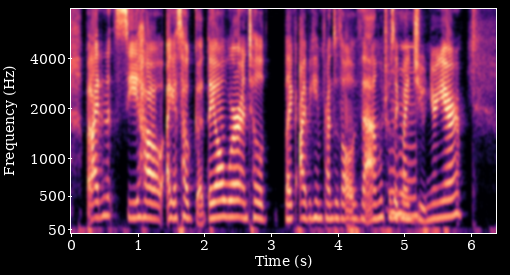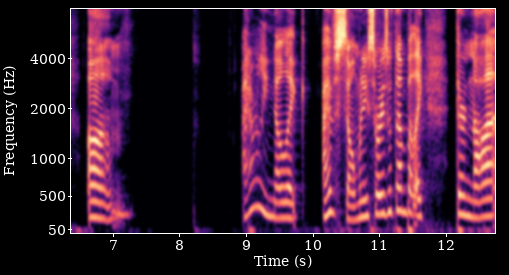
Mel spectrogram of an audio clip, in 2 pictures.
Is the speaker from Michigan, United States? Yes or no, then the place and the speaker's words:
yes; Michigan, United States; So I am from Michigan, and the high school I went to housed all the NTDP players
